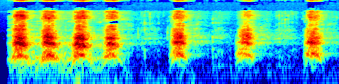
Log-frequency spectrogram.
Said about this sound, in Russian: Во дворе деда Степана вдруг хрипло, с надрывом залаяла собака.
